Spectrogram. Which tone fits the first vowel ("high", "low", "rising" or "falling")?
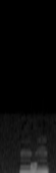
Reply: rising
